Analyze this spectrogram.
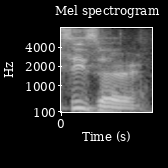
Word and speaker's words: Caesar: No, it's Caesar, like Caesar. the emperor.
